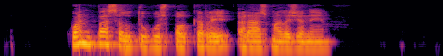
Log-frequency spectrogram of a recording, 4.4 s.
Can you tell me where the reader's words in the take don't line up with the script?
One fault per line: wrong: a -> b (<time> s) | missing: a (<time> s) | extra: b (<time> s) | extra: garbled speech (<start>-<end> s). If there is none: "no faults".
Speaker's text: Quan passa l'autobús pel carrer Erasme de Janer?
no faults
